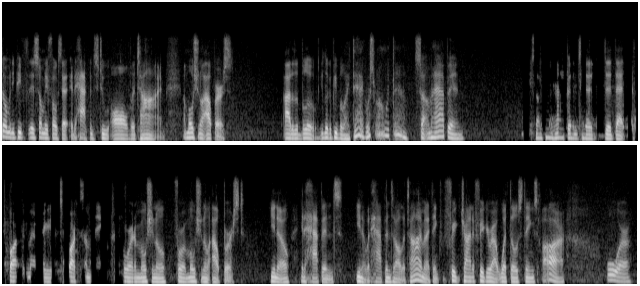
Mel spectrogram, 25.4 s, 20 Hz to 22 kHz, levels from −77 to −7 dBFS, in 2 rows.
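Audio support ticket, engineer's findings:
Lost packet rebuilt from error correction: 8.63–8.69 s, about 40 ms (fits two packets); 24.11–24.13 s, 20 ms. No gap, just rougher, noisier frames. Opus in-band FEC copy played instead of silence or smear.

Other side's voice leaking through: 10.37–10.64, 12.43–12.85, 13.88–13.97, 14.20–14.30, 14.94–14.99 s. Faint second talker, about 20 dB below speech, fading lower by 14 s. Likely residual loudspeaker echo not removed by the echo canceller.

Speech suppressed in double talk: 10.62–12.04, 12.45–14.90, 15.06–15.36 s. Near talker dips, deepest around 40 dB in the 12.45–14.90 s stretch. It overlaps the leaked voice, unlike a packet loss. Likely the echo canceller ducking both sides during double talk.

Short concealed packet loss: 24.09–24.13 s. Brief smear where about 20 ms went missing, extrapolated from preceding sound. Band tops out near 8 kHz throughout, as expected for this call path.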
